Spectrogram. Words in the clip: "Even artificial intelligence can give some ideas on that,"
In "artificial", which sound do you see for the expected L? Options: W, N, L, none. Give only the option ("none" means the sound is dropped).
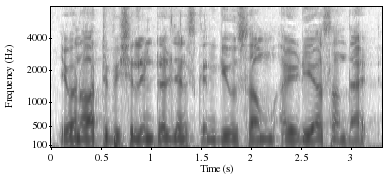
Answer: L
